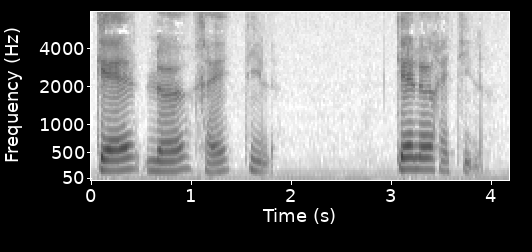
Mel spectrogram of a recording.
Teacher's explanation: 所以在这个句子里面，er▁的重音消失了，就是▁er▁不是重音。既然它不是重音，长音也消失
